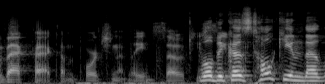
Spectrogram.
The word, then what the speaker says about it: Tolkien: out of uh like Tolkien Tolkien because I I have to remember I guess you pronounce it tolki not Tolkien I don't care how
